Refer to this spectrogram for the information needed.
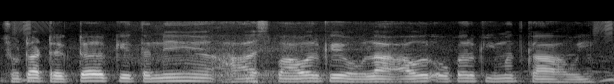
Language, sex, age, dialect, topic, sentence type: Bhojpuri, male, 25-30, Western, agriculture, question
